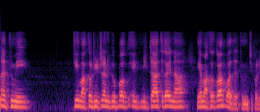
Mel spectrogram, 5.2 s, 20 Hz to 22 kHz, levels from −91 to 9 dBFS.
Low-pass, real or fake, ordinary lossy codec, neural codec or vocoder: none; fake; none; codec, 16 kHz, about 1 kbps, DyCAST, with the encoder's durations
